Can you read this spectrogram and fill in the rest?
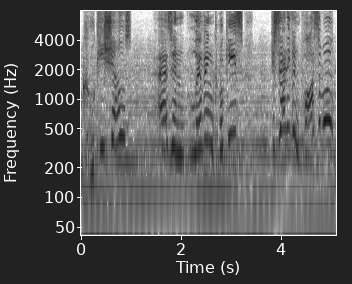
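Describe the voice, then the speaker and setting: A woman voicing a small, plucky and earnest young cookie hero in a game, blunt and excitable. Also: very high voice, unhurried, exaggerated voice. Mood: startled, puzzled. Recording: loud music behind the voice.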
